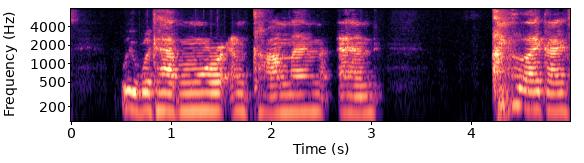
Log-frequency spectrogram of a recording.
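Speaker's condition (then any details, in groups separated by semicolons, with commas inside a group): Cerebral palsy; oxygen loss at birth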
